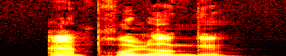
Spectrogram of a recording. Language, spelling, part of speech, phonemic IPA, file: French, prologue, noun, /pʁɔ.lɔɡ/, Fr-prologue.ogg
- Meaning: prologue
